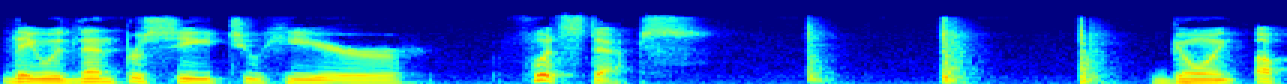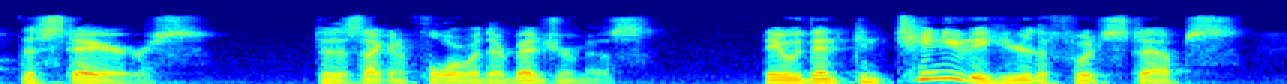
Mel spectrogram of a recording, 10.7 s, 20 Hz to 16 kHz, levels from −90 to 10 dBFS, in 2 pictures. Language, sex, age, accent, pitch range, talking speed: English, male, 30-49, American, 100-135 Hz, 150 wpm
